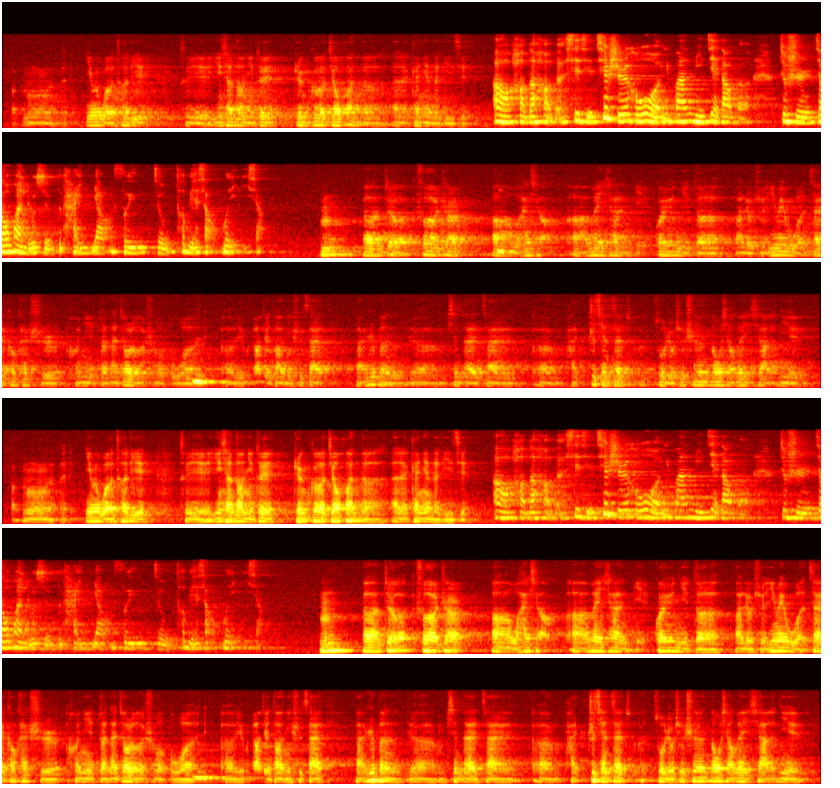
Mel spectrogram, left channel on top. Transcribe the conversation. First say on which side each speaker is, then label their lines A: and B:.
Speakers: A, on the right (about 60°); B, on the left (about 30°).
A: 嗯，因为我的特例，所以影响到你对整个交换的呃概念的理解。
B: 哦，好的好的，谢谢。确实和我一般理解到的，就是交换留学不太一样，所以就特别想问一下。
A: 嗯，呃，对了，说到这儿，啊、
B: 嗯。
A: 我还想啊、呃问一下你关于你的啊、呃留学，因为我在刚开始和你短暂交流的时候，我呃有了解到你是在啊、
B: 嗯。
A: 呃日本，呃，现在在呃还之前在做做留学生，那我想问一下你，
